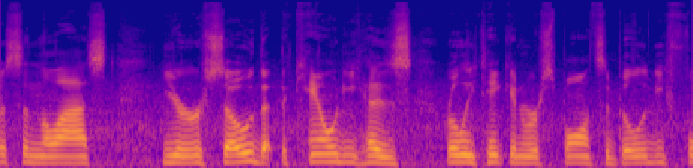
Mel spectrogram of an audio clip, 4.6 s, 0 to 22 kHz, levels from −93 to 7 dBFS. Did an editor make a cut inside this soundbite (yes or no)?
no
